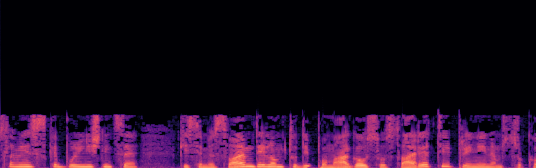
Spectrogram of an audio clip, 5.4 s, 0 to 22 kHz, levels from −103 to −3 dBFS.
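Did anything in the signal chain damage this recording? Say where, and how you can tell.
Yes, at the codec stage, and throughout the speech: nothing comes through above about 6.9 kHz, and the band below carries the smeared, watery texture of a heavily compressed encode. This is likely low-bitrate audio saved at a high bitrate, a coarse first encode re-wrapped as a generous MP3. A simple low-pass filter would leave the lower band clean. A genuinely low-bitrate file would not sit in a large container. Here the early damage survives untouched, and the later encode adds nothing audible.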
